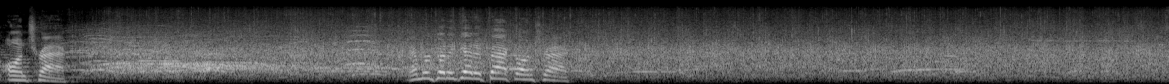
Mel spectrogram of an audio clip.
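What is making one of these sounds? A large crowd applauds steadily in a big hall.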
